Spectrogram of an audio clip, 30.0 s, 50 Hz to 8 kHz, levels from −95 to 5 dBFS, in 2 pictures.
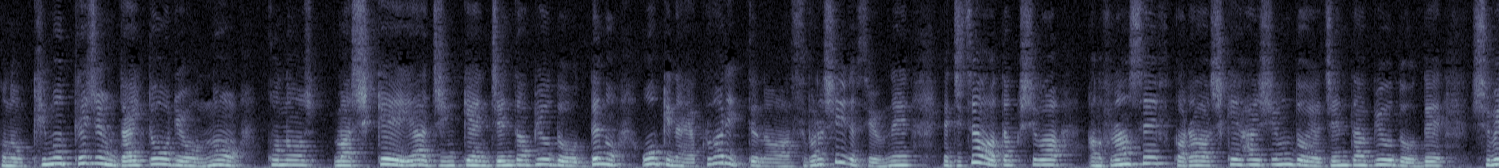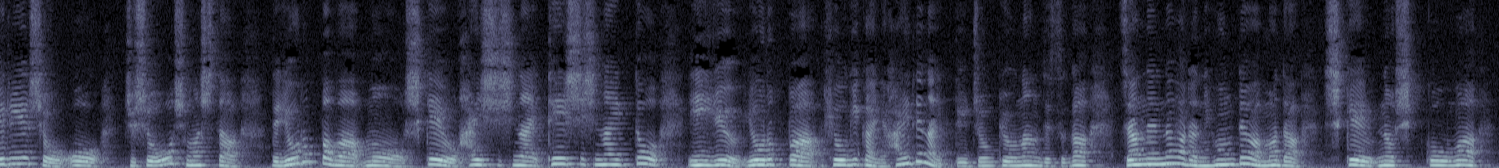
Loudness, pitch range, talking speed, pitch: -28 LUFS, 195-240 Hz, 315 characters per minute, 215 Hz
